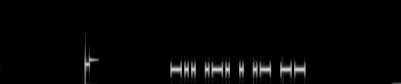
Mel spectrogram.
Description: Morse code, heard as a keyed tone, about 34 wpm, 700 Hz. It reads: DREAM
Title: Sentences from Top 1500 Words - New Word Drill Alt - 35wpm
